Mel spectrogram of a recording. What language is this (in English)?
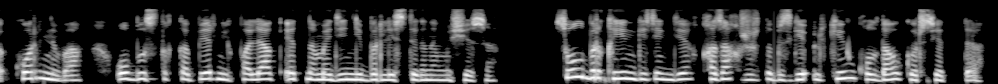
Kazakh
